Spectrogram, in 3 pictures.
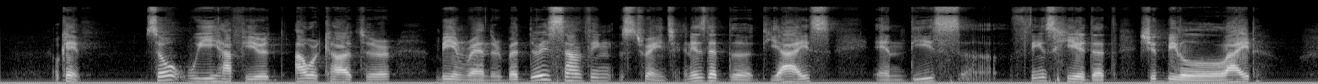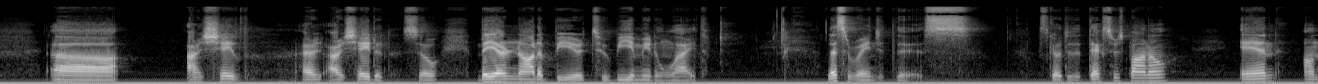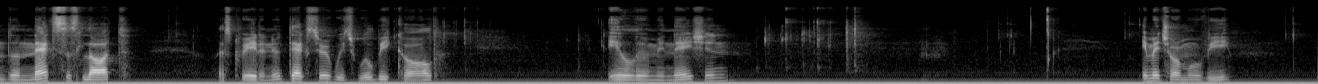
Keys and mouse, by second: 20.5 Escape, 22.3 middle click, 23.4 click, 24.0 middle click, 25.9 click, 28.1 click, 30.6 shift+i, 31.1 u, 32.2 m, 34.0-34.6 typing, 34.9 Return, 36.4 click, 38.5 middle click, 39.3 click.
